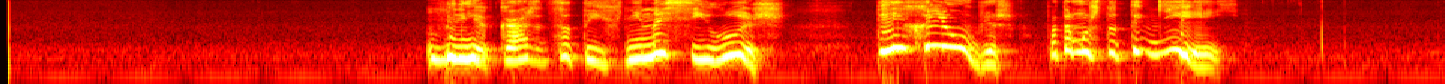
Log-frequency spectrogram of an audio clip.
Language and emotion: Russian, angry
